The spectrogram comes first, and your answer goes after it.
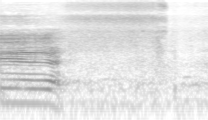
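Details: Cattle at a Madurese karapan sapi bull-racing training session at the Asemanis field: one loud, deep, richly harmonic moo lasting about half a second, then a steady background hiss of outdoor crowd noise.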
